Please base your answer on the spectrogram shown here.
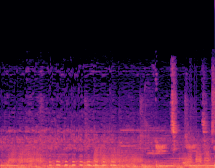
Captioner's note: whistling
